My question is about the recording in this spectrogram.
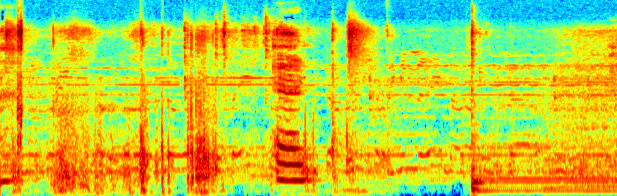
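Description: Microwave oven switched on with a sharp click about three-quarters of the way through, then running with a steady low hum. Before that, scattered knocks and clicks from the door and timer dial being handled.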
